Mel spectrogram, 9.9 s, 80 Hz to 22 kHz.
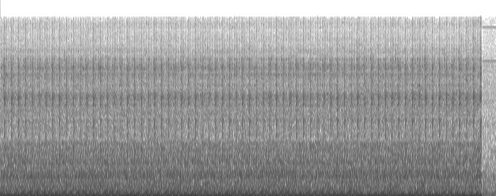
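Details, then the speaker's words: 1979 VW Westfalia bus engine right after a new AGM battery replaced a 10-year-old one. It fires right up and idles with a steady, even putter and regular low beat, no knocks or misses: normal idle. "So you can see our speculations were right. The car fired right up, no problem."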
